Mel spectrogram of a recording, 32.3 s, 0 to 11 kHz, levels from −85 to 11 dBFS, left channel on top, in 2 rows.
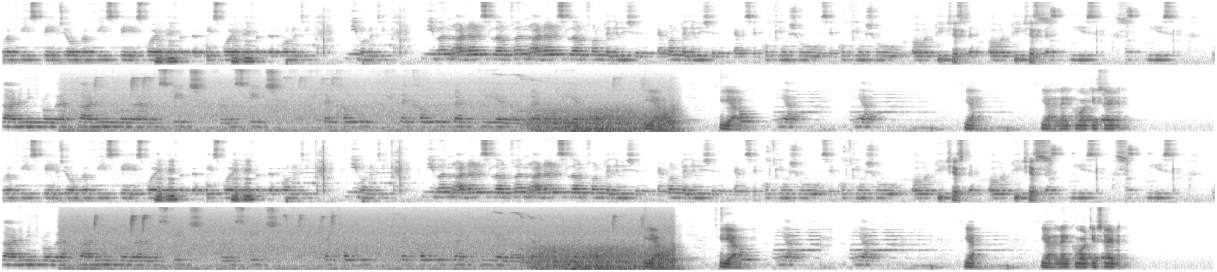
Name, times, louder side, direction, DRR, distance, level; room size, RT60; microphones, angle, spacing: voice 1, 0.0-4.1 4.6-5.1 5.6-12.8 13.1-14.6 15.0-15.6 16.1-24.3 25.0-25.1 26.0-26.1 26.5-26.8 27.5-27.8 28.5-28.6 30.8-30.9, equal, 5° left, 1 dB, 2.3 m, -34 dB
voice 2, 2.0-2.4 3.1-3.4 4.2-4.3 5.1-5.4 12.5-12.8 13.5-14.0 14.9-15.0 24.7-25.0 25.7-26.1 26.5-27.1 27.5-28.1 29.0-29.3 30.0-31.1, right 4 dB, 55° right, 12 dB, 0.5 m, -29 dB
Thunder / Rain, 16.9-25.2, right 3 dB, 75° right, 1.0 m, -31 dB
12.5 x 10.0 x 3.0 m, 0.39 s
head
